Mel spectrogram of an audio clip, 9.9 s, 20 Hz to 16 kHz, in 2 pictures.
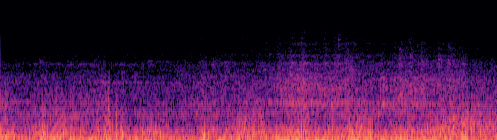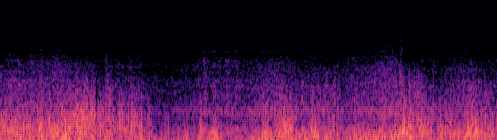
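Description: Two diesel-electric freight locomotives, an EMD SD70ACe leading a GE AC44CW, pass with a deep, steady engine rumble. In the second half, tank cars roll past, their wheels giving scattered knocks on the rails.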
